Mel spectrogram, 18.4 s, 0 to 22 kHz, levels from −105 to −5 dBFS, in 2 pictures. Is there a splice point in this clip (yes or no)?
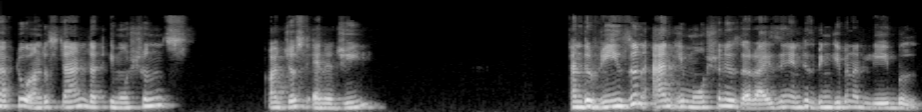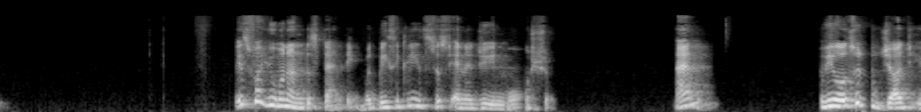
no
